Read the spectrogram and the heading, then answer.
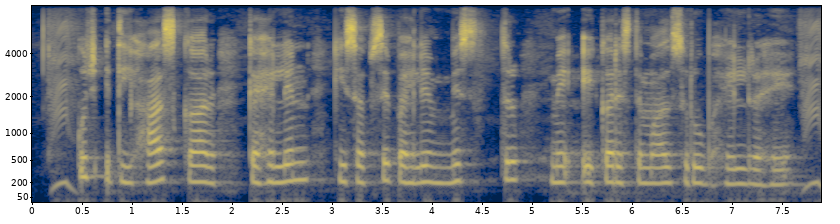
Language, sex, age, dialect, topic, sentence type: Bhojpuri, female, 18-24, Southern / Standard, agriculture, statement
